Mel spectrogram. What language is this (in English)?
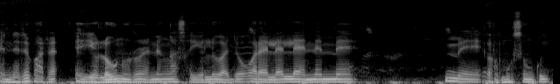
Masai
